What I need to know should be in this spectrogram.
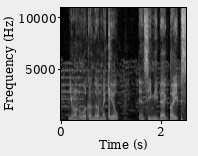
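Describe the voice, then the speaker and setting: In a put-on character voice with a Scottish accent, a man rattles along at a very fast pace and a fairly low pitch, with faint music in the background. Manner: cheeky, comedic.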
